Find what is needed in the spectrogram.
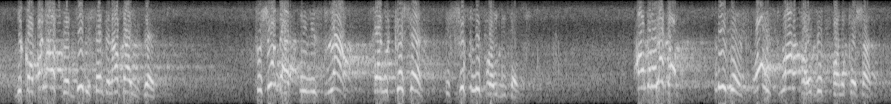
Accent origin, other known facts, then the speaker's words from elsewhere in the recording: Nigeria; I will speak, act, behave, and I think interact first as a Nigerian before any other thing.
